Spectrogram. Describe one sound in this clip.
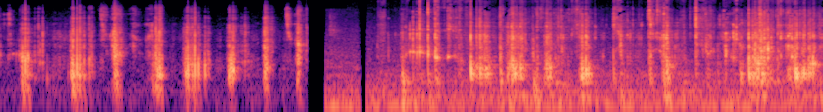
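A young woman crunches ice loudly, close to the microphone.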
